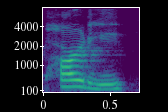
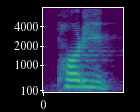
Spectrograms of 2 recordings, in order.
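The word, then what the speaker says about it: Pardi: okay so i guess megan the stallion's boyfriend party i think that's how you pronounce it p-a-r-d-i is coming for tory lanez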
